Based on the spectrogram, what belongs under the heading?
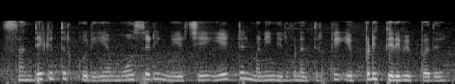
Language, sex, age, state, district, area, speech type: Tamil, female, 18-30, Tamil Nadu, Thanjavur, urban, read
